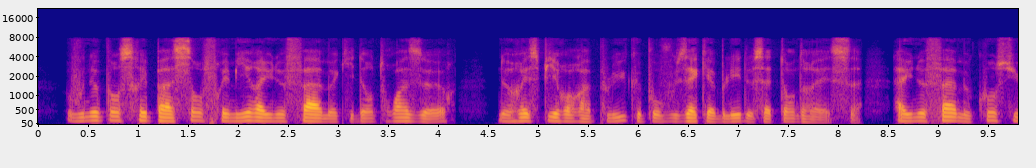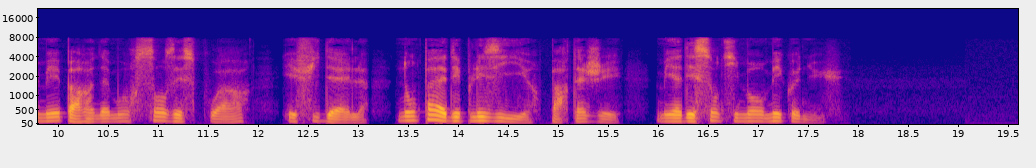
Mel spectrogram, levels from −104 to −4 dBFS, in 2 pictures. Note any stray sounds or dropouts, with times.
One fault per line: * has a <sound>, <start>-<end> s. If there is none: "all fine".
all fine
